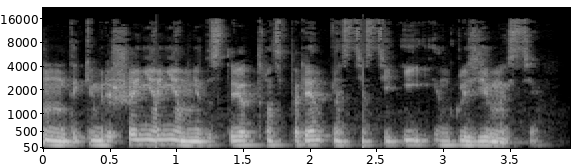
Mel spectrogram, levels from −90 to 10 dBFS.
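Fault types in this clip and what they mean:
Repeated buffer, at 0.85 to 1.02 s and again at 2.39 to 2.56 s: fresh audio failed to reach the output in time, so the device replayed the block it had just played. Each time, a 0.17 s piece of speech is heard twice in a row, with an abrupt join where the copy starts. This is a short stutter, not a click, and its length fits an 8192-sample buffer. Essentially no audio appears to be lost.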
